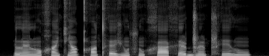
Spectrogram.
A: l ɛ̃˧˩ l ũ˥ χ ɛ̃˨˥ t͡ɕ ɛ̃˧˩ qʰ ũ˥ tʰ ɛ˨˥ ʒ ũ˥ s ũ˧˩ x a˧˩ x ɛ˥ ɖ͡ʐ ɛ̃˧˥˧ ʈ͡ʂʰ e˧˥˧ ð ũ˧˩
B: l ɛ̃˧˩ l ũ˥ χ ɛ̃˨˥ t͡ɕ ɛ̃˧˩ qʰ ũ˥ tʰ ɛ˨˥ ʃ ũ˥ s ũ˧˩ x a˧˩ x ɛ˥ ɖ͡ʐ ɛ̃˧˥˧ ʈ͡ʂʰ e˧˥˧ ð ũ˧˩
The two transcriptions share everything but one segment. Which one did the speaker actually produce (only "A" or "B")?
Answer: A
